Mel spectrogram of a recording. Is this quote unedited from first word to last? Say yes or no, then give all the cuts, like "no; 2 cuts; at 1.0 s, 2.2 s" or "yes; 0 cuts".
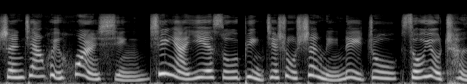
yes; 0 cuts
